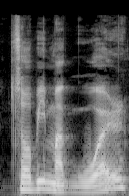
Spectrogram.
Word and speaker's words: Tobey Maguire: estilo es Toby tobey aguanta como pronunciar Toby maguire en inglés tobey maguire No mejor le diremos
